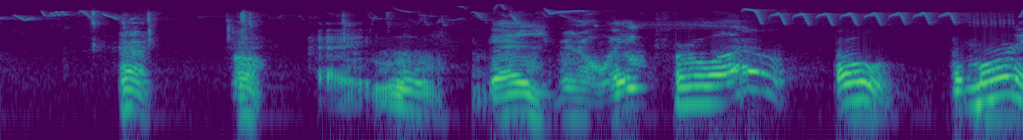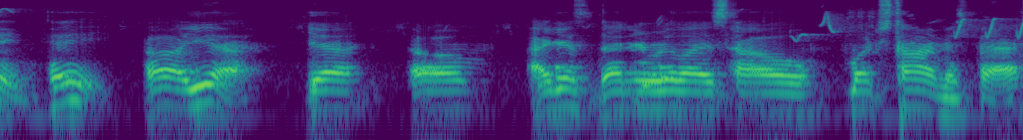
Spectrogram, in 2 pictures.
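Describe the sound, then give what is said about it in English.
Birds chirp in the morning, with brief high tweets surfacing now and then beneath steady conversation between several people. “you hear some birds chirping.”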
